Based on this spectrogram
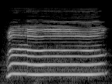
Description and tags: vocal party favor
I made this sound during a let's play, and it sounded like a party favor.
favor, party, voice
